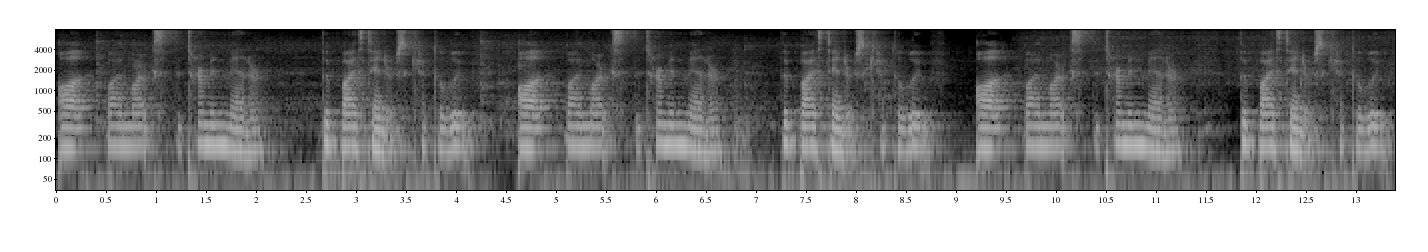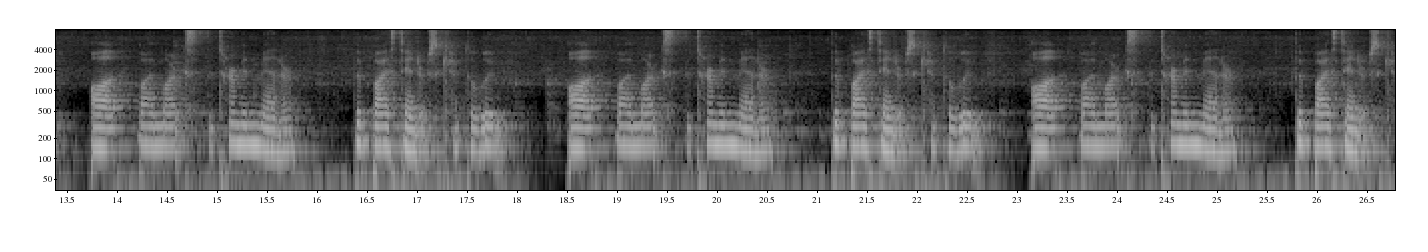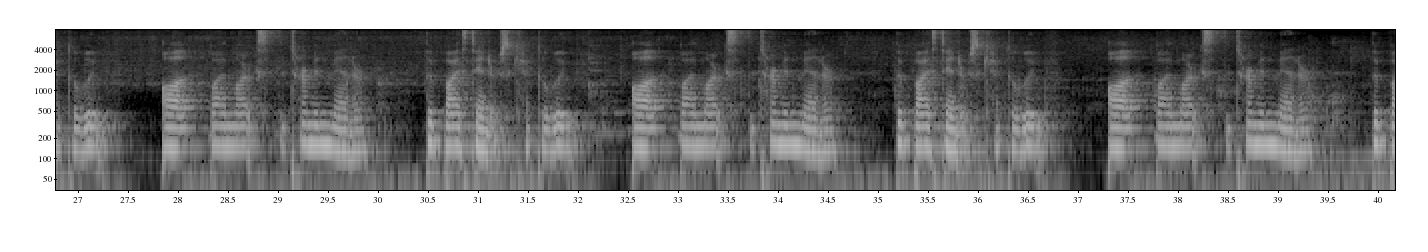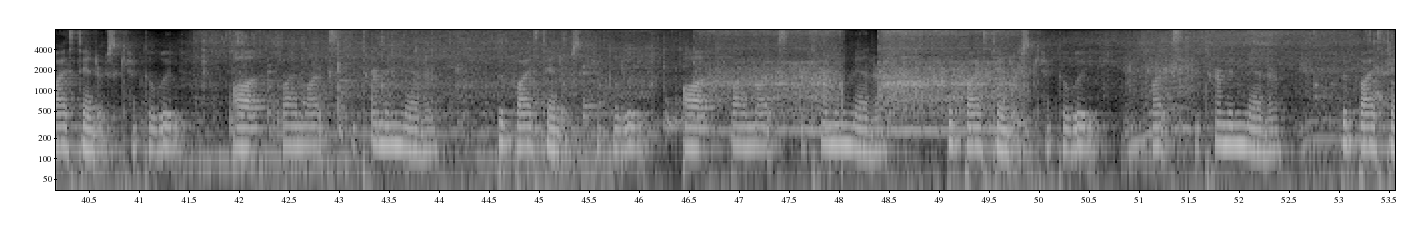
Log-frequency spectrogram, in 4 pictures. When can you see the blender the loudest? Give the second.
49 s.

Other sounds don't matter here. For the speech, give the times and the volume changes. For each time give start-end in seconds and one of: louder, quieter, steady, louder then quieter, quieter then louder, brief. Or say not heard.
0.0-53.5 steady.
